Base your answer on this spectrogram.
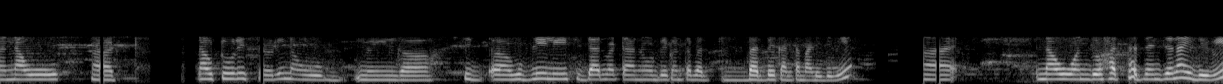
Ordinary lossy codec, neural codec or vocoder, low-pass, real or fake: none; none; 3.6 kHz; real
